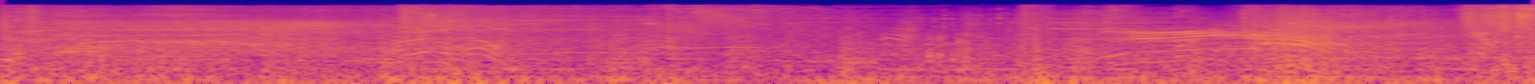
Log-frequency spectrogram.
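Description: A huge creature roars and shrieks in bending cries.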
